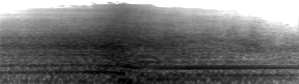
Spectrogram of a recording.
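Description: A single car approaches, swells to a loud whooshing peak as it drives past, then fades away down the road, with the engine's tone dropping as it recedes. No one speaks.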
